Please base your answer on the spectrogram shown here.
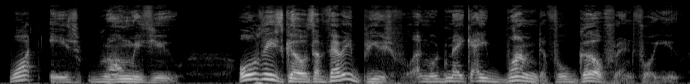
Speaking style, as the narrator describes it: Yolanda smirked sharply

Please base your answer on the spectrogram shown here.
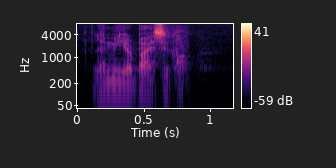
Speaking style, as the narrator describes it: said Tom

